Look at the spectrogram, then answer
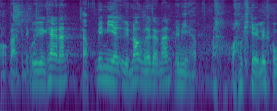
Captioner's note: laughs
